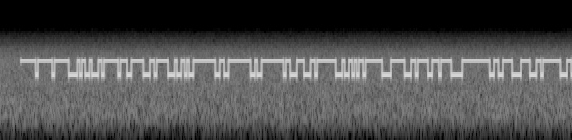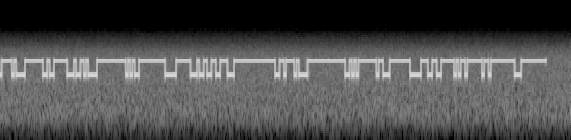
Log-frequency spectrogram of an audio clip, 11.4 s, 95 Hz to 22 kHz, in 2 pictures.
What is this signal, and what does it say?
RTTY (45.45 baud, 850 Hz shift), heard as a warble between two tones, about 1650 Hz centre. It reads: UN BILAN FONCTIONNEL EST IMPERATIF.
